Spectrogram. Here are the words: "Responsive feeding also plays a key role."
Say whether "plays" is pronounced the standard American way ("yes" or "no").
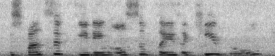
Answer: yes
